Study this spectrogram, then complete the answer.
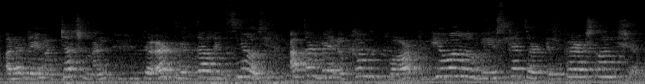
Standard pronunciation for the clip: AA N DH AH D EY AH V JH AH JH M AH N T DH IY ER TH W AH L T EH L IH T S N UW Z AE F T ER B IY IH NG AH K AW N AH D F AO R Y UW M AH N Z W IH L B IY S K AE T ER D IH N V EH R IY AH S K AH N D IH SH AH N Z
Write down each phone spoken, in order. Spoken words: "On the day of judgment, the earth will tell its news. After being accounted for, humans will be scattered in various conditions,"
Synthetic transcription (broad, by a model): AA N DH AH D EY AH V JH AH JH M AH N T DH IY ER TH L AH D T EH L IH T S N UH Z AE F T ER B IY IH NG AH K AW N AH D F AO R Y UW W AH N W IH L B IY S K AE T ER D IH N F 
